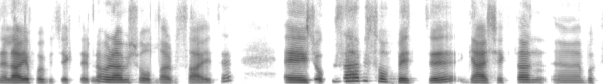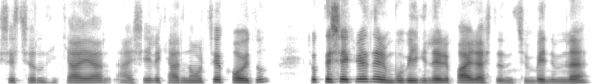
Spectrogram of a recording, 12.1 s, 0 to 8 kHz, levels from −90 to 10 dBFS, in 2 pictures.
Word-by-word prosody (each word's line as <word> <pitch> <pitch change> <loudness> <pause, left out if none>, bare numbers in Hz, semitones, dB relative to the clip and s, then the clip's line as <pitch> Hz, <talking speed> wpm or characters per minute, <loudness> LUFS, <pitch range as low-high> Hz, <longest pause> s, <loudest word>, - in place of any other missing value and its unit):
neler 165 0 +5
yapabileceklerini 160 -3 -3
öğrenmiş 215 -2 +3
oldular 155 -3 -4
bu - - -30
sayede. 75 - -6 0.5
Eee, 205 -1 +6
çok - - -3
güzel 295 +4 +2
bir 335 - -9
sohbetti. 190 - 0
Gerçekten, 185 +3 0 0.2
eee, 180 +1 -12
bakış 180 +1 -16
açın, 185 +1 -10
hikâyen 180 0 -4
her 175 -4 -13
şeyiyle 170 +3 -10
kendini 185 +1 -8
ortaya 195 +3 -1
koydun. 200 +6 0 0.4
Çok 230 0 -3
teşekkür 240 0 +6
ederim 240 -6 +3
bu 190 -1 -3
bilgileri 170 -1 +1
paylaştığın 170 -2 0
için 160 0 -17
benimle. 155 +3 -1
180 Hz, 145 wpm, -23 LUFS, 170-210 Hz, 0.5 s, Eee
